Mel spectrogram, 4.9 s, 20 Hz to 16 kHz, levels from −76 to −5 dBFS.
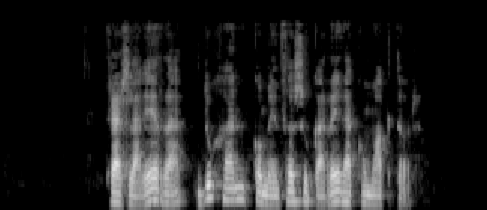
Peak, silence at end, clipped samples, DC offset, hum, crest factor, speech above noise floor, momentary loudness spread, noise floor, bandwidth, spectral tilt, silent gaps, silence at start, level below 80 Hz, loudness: -4 dBFS; 0.8 s; under 0.1%; under 0.1%; none; 22 dB; 54 dB; 8 LU; -78 dBFS; 11.5 kHz; -5.5 dB/octave; none; 1.05 s; -66 dBFS; -24 LUFS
